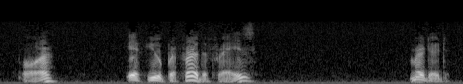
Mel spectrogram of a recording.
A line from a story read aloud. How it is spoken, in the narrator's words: Daniil added gravely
